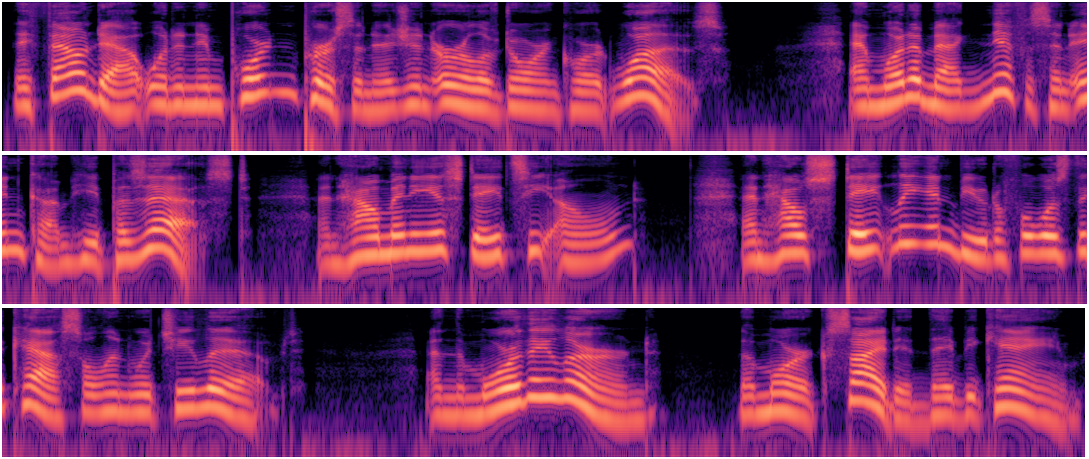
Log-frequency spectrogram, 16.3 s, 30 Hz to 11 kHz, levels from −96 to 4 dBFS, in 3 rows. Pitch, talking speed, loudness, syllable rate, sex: 200 Hz, 175 wpm, -20 LUFS, 5.5 syllables/s, female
